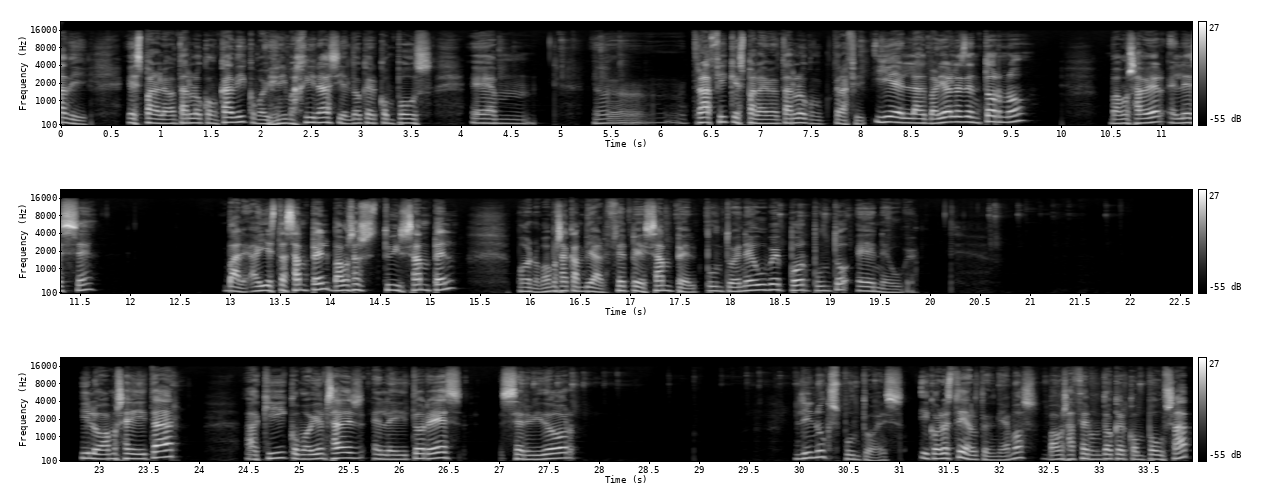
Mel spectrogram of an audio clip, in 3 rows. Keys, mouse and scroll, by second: 1.6-2.7 typing, 4.0-5.7 typing, 7.7-9.2 typing, 11.3 typing, 16.5-19.1 typing, 19.5 Return, 20.5-21.8 typing, 22.9-28.0 typing, 29.1-31.2 typing, 32.2-33.9 typing.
